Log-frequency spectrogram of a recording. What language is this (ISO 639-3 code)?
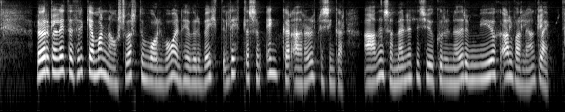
isl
